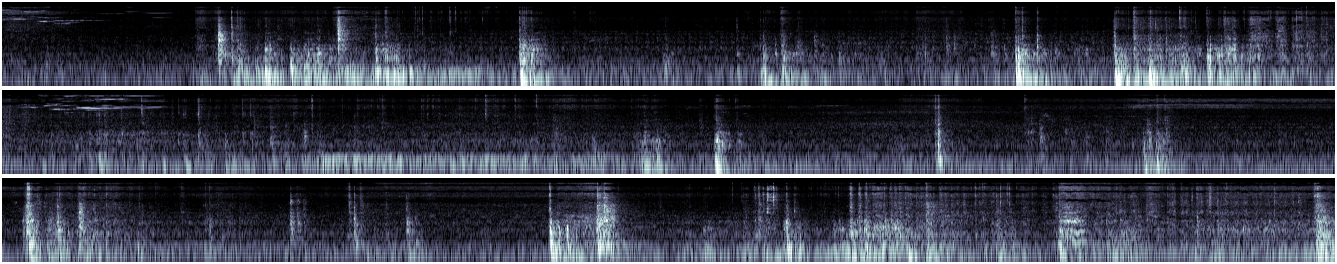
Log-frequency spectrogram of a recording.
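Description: A CNG-powered McNeilus rear-loader garbage truck running steadily while trash is loaded, with about a dozen irregular bangs and thuds of cans and bags hitting the hopper.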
